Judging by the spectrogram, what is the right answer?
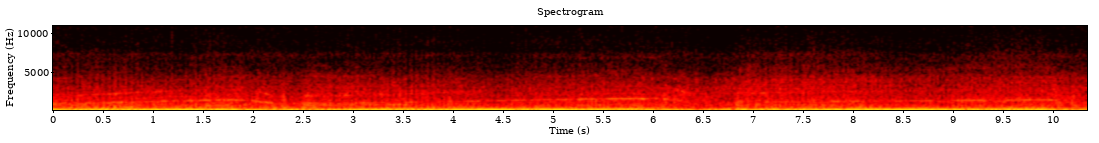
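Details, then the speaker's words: LS1-swapped Nissan S13 drift car on the road. The engine holds a loud, steady drone under throttle in fourth gear while the road tone barely climbs and the car hardly accelerates. The clutch slips in second gear and every gear above. "So basically the biggest issue with the car right now is the fact that the clutch will slip in basically second gear and any gear higher."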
